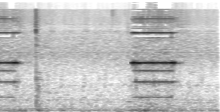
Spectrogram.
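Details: Two shrill, steady electronic beeps with a faint click between them from an infusion pump at a hospitalized patient's bedside, alarming that its bag is empty.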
